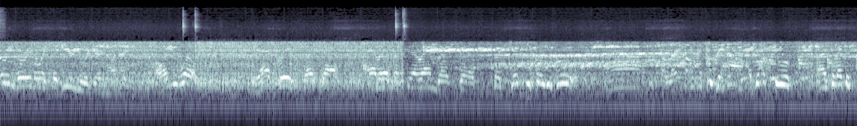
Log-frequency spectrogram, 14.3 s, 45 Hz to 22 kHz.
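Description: A voice on an 80-metre single-sideband amateur radio net heard through an HF transceiver's speaker: narrow, band-limited speech over a steady hiss of band noise. Two sharp clicks, about three seconds in and just before seven seconds.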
